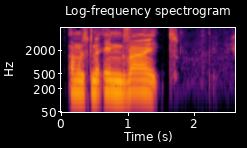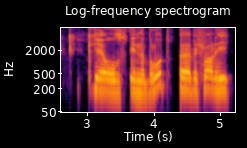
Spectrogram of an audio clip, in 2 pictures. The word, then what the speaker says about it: Gills: One correction, it's Gills in the Blood. Sorry, it's a soft G like the football club.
